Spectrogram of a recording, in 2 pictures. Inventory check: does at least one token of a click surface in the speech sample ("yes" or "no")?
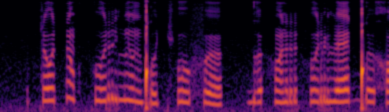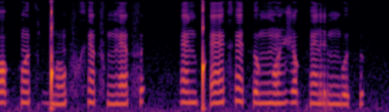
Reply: yes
